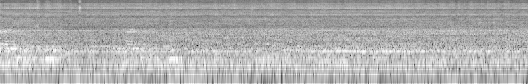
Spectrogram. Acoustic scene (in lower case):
subway train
